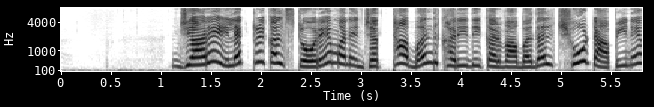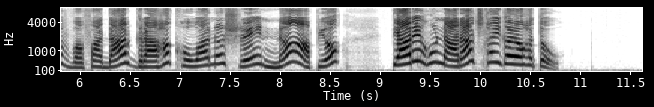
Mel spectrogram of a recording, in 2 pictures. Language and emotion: Gujarati, angry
